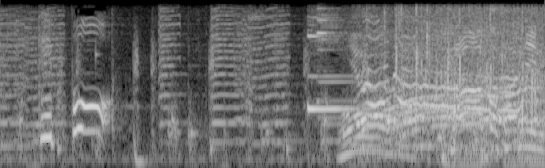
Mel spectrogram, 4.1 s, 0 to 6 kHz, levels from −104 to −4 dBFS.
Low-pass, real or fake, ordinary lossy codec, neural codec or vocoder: 5.4 kHz; real; none; none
